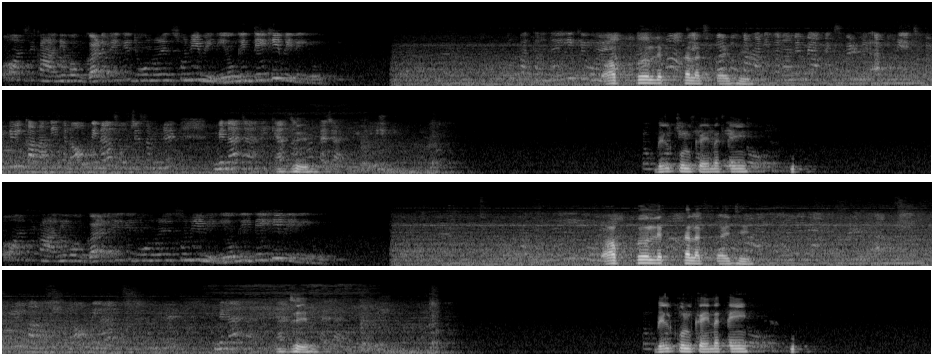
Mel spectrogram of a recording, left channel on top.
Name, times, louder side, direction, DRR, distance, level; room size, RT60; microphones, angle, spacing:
voice 1, 0.0-3.2 5.0-13.2 15.7-17.0, left 3 dB, 85° left, 1 dB, 5.8 m, -38 dB
sound 1, 3.9-13.7, right 2 dB, 70° right, 2.8 m, -38 dB
voice 2, 6.0-7.5 12.0-12.4 15.8-16.8, right 3 dB, 50° right, 17 dB, 0.6 m, -22 dB
28.5 x 21.5 x 4.5 m, 0.92 s
head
